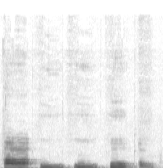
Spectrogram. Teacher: ये पांच ऐसे हैं जो पश्च स्वर मतलब पीछे के भाग से बोले जाते हैं। जीभ के पीछे के भाग से बोले जाते हैं।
